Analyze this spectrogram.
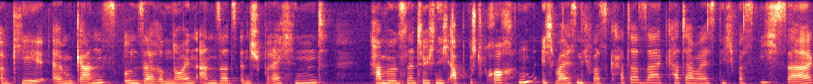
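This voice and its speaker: At a moderate pace, a woman speaks in a somewhat breathy, fairly high voice with fairly even intonation. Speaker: podcast co-host, student. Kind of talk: casual chat. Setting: home recording in a flat.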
